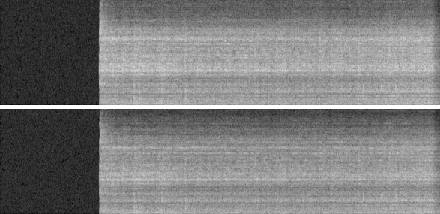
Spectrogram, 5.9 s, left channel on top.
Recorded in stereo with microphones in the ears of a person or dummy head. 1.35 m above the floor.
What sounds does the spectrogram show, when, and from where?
1.3 s boiling: 15° left (ahead or behind), 0.8 m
